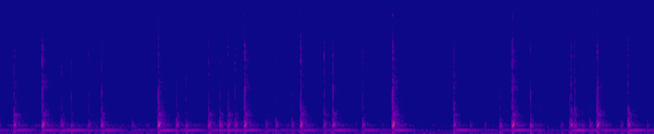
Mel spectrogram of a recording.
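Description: A flat oval rubber drum practice pad, with a black rubber top on a thick tan cork-like base, lies solid on a wooden table and is drummed rapidly with the fingertips of both hands. Quick, unevenly spaced, dry thuds and taps with sharp, bright attacks die away almost instantly over a steady low hum.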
